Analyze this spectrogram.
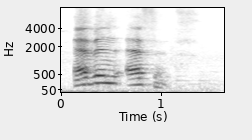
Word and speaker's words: Evanescence: Evanescence. Evanescence.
